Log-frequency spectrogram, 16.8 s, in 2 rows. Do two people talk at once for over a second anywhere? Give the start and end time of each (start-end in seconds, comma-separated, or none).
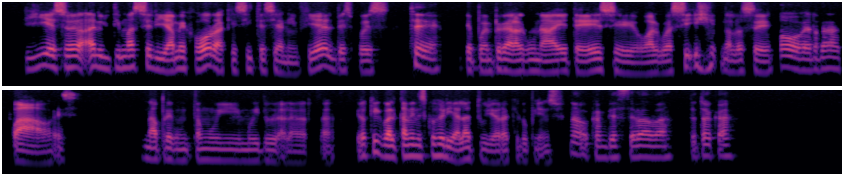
none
